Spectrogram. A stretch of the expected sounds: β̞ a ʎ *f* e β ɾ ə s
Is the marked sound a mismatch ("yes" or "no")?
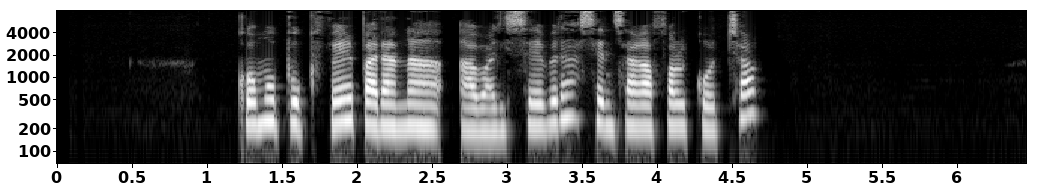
yes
